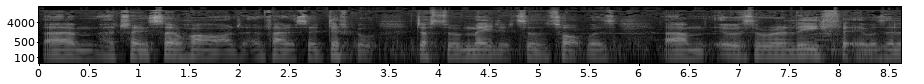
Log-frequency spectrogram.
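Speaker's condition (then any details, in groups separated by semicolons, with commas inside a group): Motor neurone disease; speech difficulties, swallowing and breathing extremely difficult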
